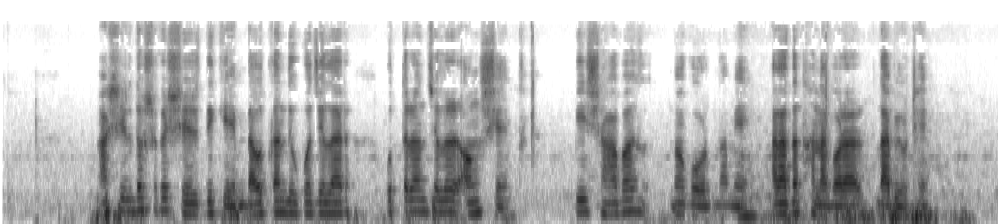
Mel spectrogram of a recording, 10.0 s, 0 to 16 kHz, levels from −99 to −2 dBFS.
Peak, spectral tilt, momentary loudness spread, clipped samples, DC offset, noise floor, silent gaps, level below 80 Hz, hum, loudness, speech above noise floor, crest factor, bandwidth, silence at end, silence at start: -2 dBFS; -5 dB/octave; 16 LU; under 0.1%; under 0.1%; -58 dBFS; none; -40 dBFS; none; -25 LUFS; 33 dB; 24 dB; 11.5 kHz; 0.25 s; 0.9 s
